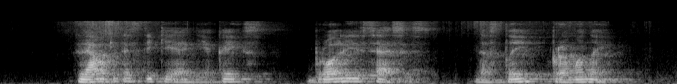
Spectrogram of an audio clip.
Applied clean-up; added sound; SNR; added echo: neural separator model SepFormer DNS4.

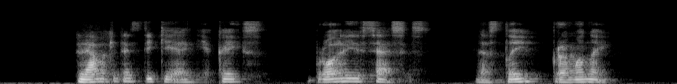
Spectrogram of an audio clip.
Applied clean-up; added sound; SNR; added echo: neural mask model DeepFilterNet 3.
